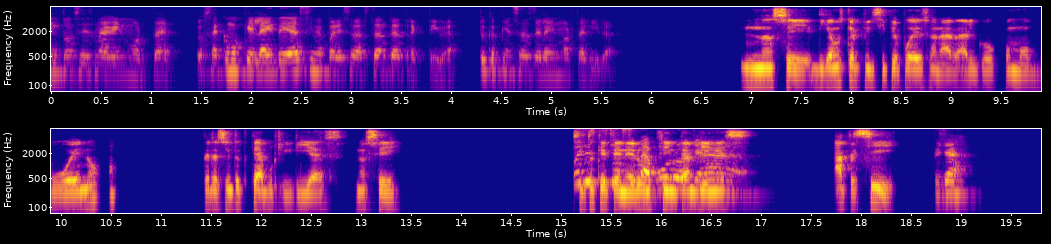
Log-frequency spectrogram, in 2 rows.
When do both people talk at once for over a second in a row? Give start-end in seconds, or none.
15.1-17.0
